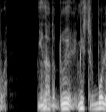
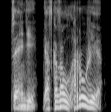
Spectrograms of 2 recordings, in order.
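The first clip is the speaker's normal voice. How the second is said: barked, swooping, sharp delivery; 4 semitones higher than usual. In a saloon quarrel, the wolf barks at Sandy. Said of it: "рявкнул волк".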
